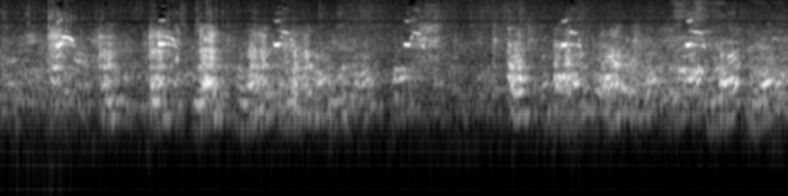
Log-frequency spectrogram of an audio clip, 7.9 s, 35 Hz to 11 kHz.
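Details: Crowd of sea lions at Pier 39 barking, with some sneezing reported. Loud harsh barks come in clustered bursts about every second, several animals calling over one another.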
